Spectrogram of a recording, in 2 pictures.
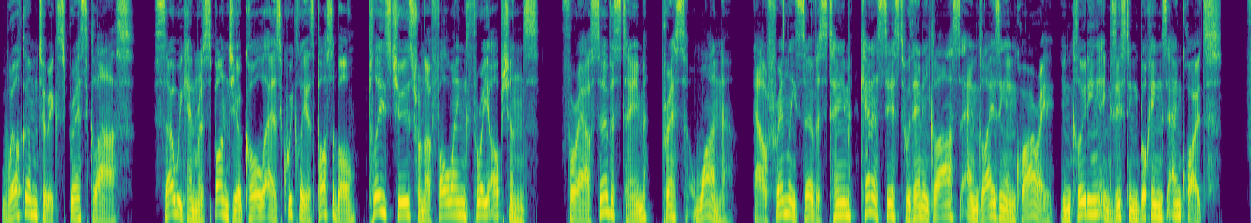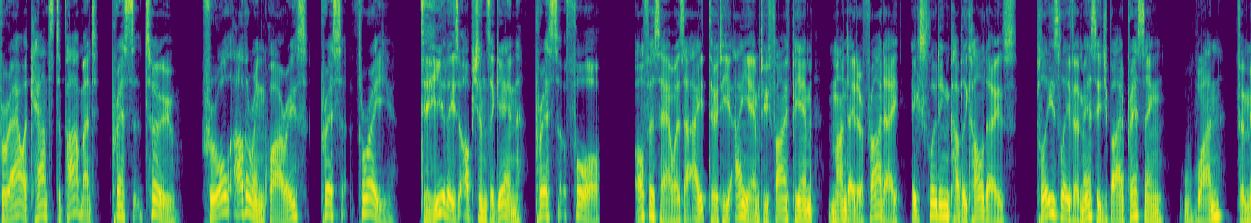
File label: ivr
